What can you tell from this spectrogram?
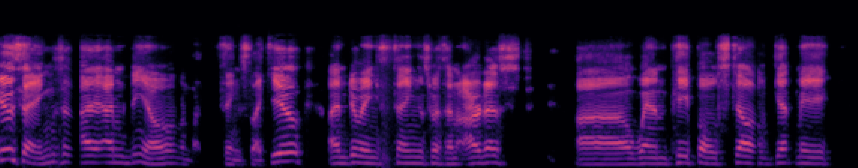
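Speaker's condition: Aphasia after stroke; aphasia caused by stroke; trouble with certain topics, numbers, pronouncing some words, knows what to say but slow

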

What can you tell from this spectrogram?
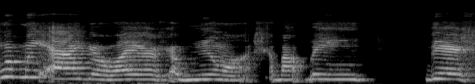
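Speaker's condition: Impaired speech, cerebral palsy; older adult

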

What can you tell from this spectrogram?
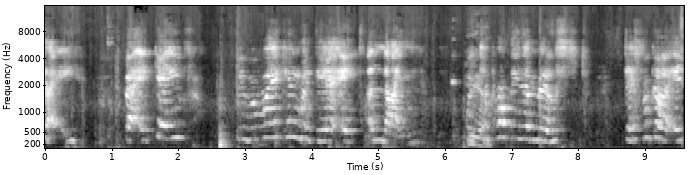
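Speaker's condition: Cerebral palsy

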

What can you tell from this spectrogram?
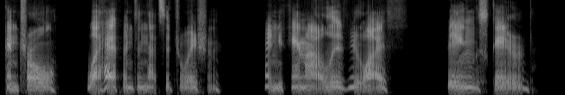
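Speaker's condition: Muscular dystrophy; lifelong

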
